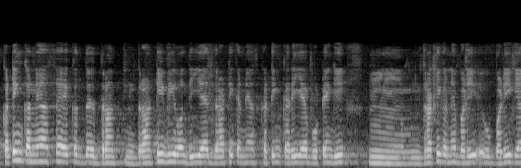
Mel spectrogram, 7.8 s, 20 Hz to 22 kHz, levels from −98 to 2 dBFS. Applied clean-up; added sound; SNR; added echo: none; none; none; reverberation time 1.4 s.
